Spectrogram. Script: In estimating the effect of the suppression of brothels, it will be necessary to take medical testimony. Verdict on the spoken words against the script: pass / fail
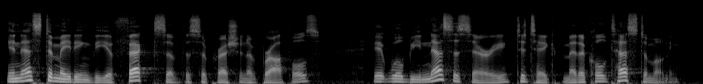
fail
